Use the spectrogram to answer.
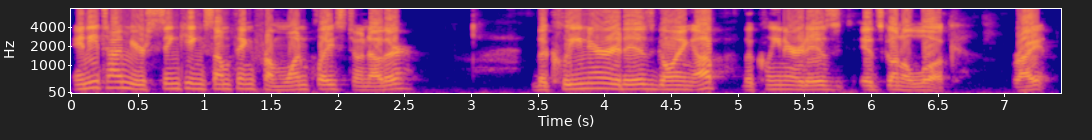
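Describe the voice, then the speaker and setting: A man's voice: fairly high pitch, moderate pace, no room sound, low-quality recording. A man teaching a casual tech class, explaining things conversationally and often checking whether his listeners follow. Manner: conversational, checks understanding with frequent "does that make sense".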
